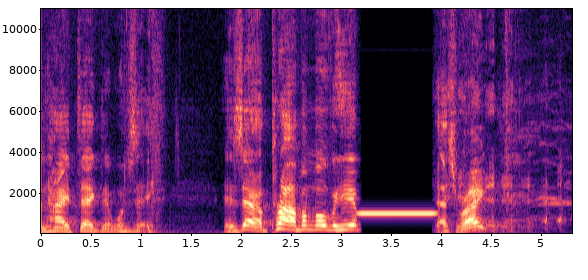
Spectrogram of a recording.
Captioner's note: beep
